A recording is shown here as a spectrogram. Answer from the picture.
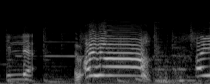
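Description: A man's high-pitched, drawn-out cry, held for most of a second and falling off at its end, with a shorter vocal sound just before it and another long cry beginning right at the close.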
